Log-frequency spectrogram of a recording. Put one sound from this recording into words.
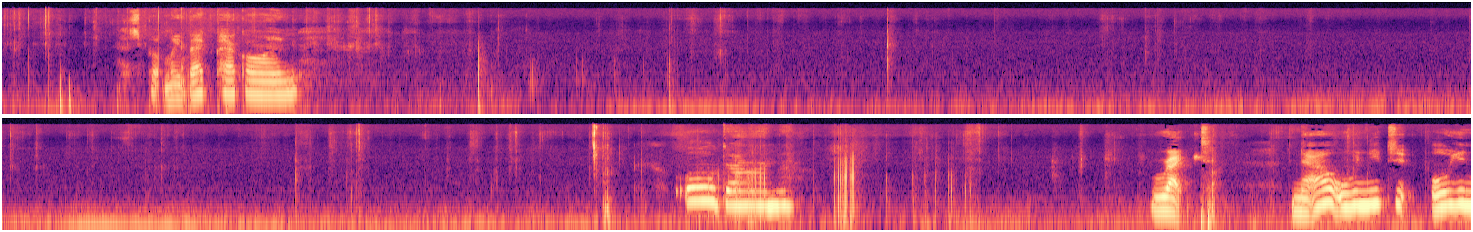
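Soft plush toys rustle and brush together in someone's hands.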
